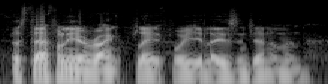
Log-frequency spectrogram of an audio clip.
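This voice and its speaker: A man with a low, smooth voice talks through gameplay like a coach. He explains each play casually and slips into gamer slang as he goes. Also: very fast, no room sound. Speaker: esports coach and gameplay analyst. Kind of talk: live gameplay commentary and breakdown.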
